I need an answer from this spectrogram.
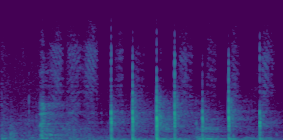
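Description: Chalk taps and scrapes on a board as a formula is written during a mathematics lecture. Many sharp, fairly regular taps ring out over faint scratching, with no talk.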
